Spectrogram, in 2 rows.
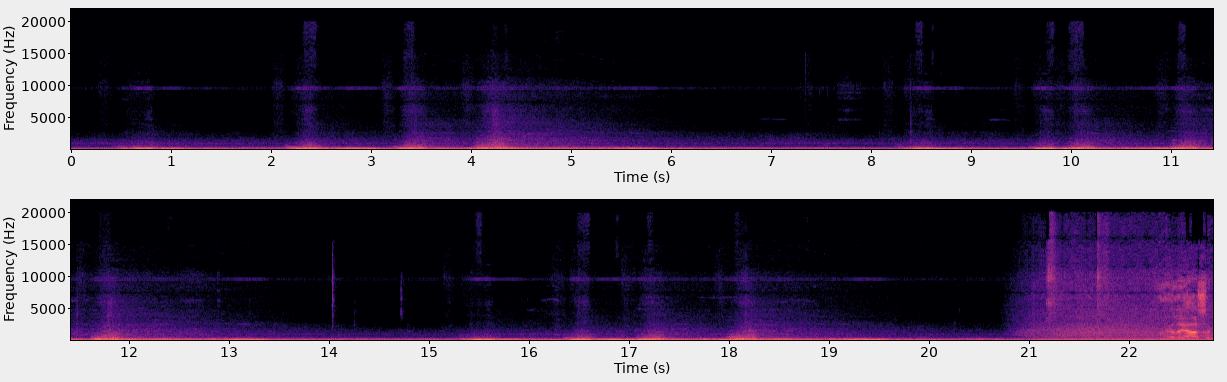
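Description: Supercharged 6.2L V8 of a RAM TRX pickup with SLP Loudmouth exhaust, heard from inside the cab: repeated bursts of throttle revving rise and fall in clusters, a deep rumble between, with a voice talking near the end.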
